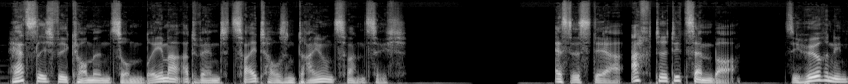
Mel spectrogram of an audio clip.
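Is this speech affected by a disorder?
No.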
